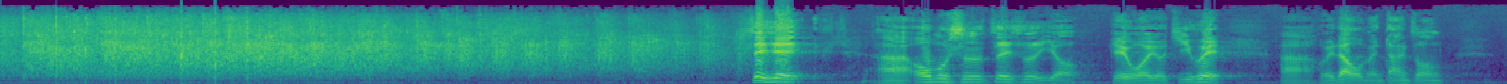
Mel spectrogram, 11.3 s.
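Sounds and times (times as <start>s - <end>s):
audience applause: 0.0s - 5.9s
speech: 5.6s - 10.9s.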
